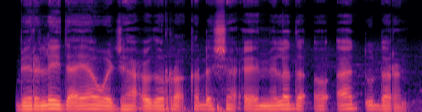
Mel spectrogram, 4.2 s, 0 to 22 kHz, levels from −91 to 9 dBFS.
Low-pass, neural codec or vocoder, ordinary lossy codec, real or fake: none; none; none; real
